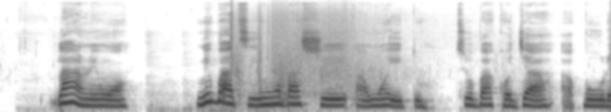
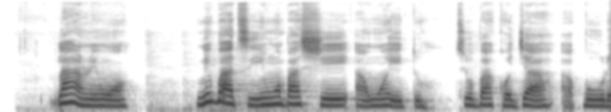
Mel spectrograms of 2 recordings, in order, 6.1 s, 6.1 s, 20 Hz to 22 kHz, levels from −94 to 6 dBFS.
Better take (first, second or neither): second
